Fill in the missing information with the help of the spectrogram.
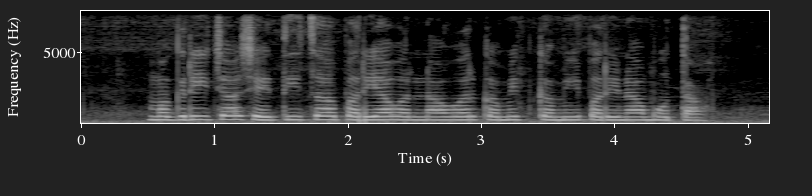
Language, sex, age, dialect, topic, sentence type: Marathi, female, 18-24, Southern Konkan, agriculture, statement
